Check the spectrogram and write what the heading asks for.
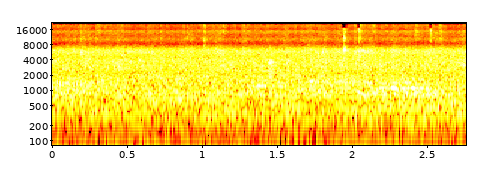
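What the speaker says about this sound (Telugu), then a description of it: "వానలు బాగా కురుస్తున్నాయి" Heavy rain falls in a village during a storm, a dense, steady hiss of drops pouring down without pause, close and even throughout, with no voices.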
